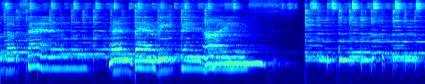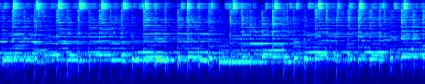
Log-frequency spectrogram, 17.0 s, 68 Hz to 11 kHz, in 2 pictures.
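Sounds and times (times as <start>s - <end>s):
hand percussion shaking: 0.0s - 17.0s
ukulele strumming: 0.0s - 17.0s.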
